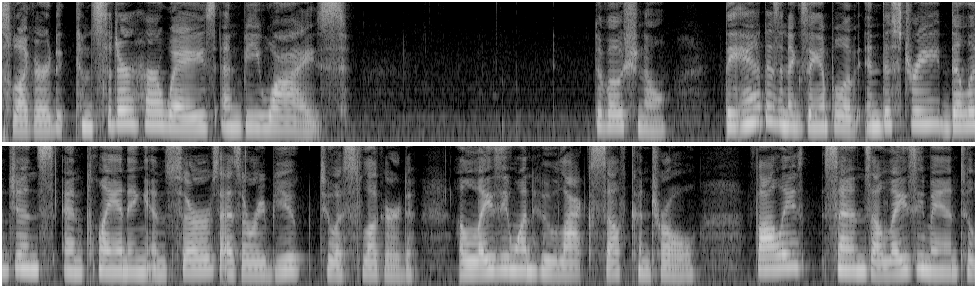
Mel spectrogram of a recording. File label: Childrens Bible Verse; Proverbs 66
